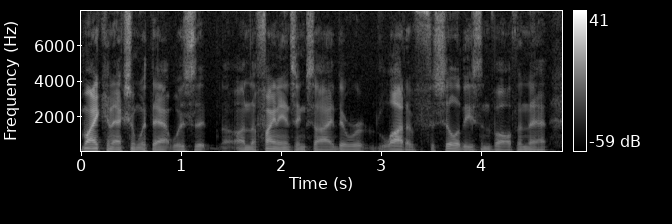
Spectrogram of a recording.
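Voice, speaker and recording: On a very clean recording with a silent background, a man with an American accent and a very deep, low pitch talks fairly quickly with ordinary pitch variation. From Bloomington, Indiana, US Midwest. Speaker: retired university auditor. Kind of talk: interview. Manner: hesitant, many fillers.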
